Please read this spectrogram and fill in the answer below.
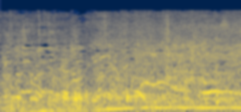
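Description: A vehicle engine revving up: its pitch climbs over about a second, then holds steady, with excited voices over it.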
